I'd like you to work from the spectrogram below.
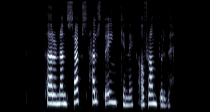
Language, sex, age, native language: Icelandic, female, 30-39, Icelandic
